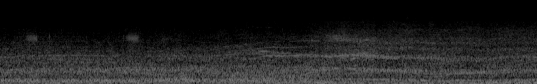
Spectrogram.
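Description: FPV quadcopter motors and propellers whining over a steady hiss, the pitch wavering up and down as the throttle changes.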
